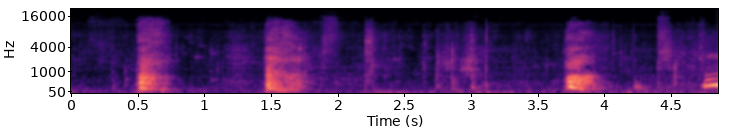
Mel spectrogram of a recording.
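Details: Persistent cough in a cat diagnosed with bronchitis, not herpesvirus, still coughing after improving on 7 days of medicine; 3 weeks of treatment prescribed. Three harsh, hacking coughs over about five seconds with noisy breaths between.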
